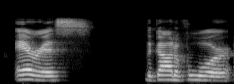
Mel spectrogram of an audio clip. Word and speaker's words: Ares: Eris, the god of war. I always say it wrong because I always want to say Aries, but I know it's not pronounced Aries.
